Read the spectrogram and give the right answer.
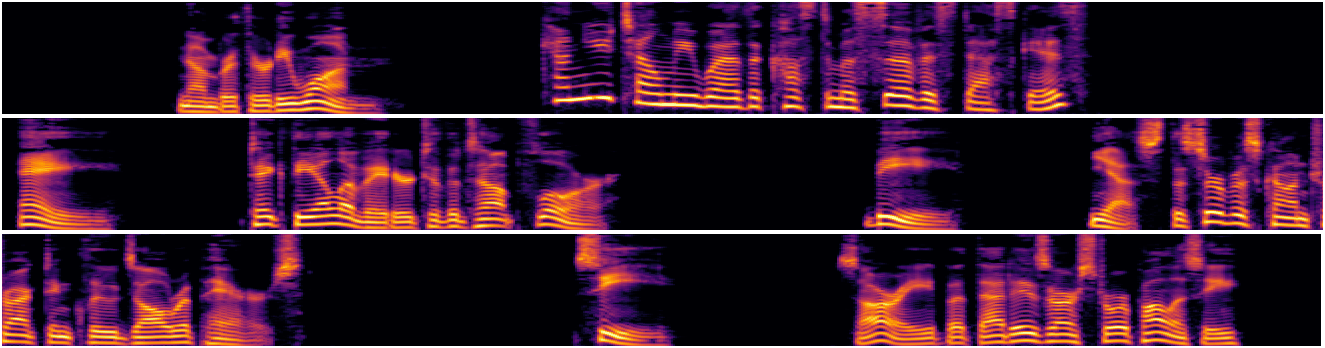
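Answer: A: Take the elevator to the top floor.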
